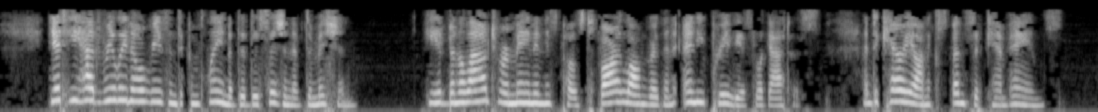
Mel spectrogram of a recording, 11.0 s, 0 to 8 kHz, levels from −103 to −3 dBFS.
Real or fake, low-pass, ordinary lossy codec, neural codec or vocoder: fake; 7.2 kHz; MP3, 24 kbps; codec, 24 kHz, 6 kbps, HILCodec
